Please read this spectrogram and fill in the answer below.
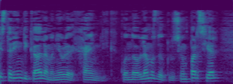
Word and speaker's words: Heimlich: vídeo la maniobra de heimlich que por cierto esa es la pronunciación correcta porque está en alemán la mayoría dice heimlich pero bueno se entiende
